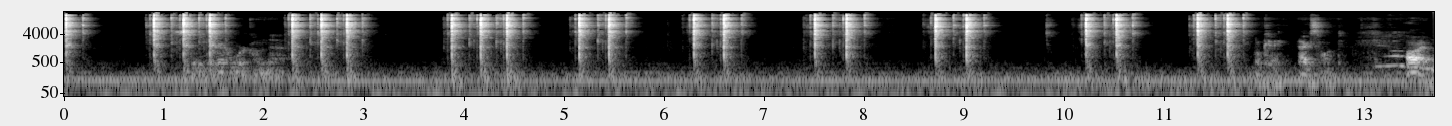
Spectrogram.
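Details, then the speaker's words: Activator adjusting instrument used on a held infant, referred by a pediatrician for neck immobility and an early misshapen head, with a head tilt. Sharp mechanical clicks in quick pairs and triplets, about a dozen bursts over fourteen seconds. "what we're going to do is you're going to hold him and as you hold him I'm going to go through using the activator and just gently go through what I find"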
